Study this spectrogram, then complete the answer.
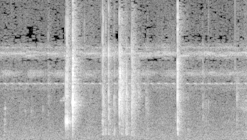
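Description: Plastic lipstick cases click and tap in hands.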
